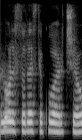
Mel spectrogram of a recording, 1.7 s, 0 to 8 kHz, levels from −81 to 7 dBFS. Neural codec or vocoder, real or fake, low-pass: none; real; 7.2 kHz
